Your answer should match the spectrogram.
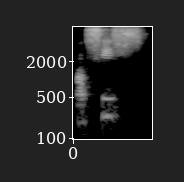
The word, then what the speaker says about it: possess: Like you have something, but the correct pronunciation is possess. Okay. Oh, okay. Possess. Yes, it's just same like success, Mm-hmm.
